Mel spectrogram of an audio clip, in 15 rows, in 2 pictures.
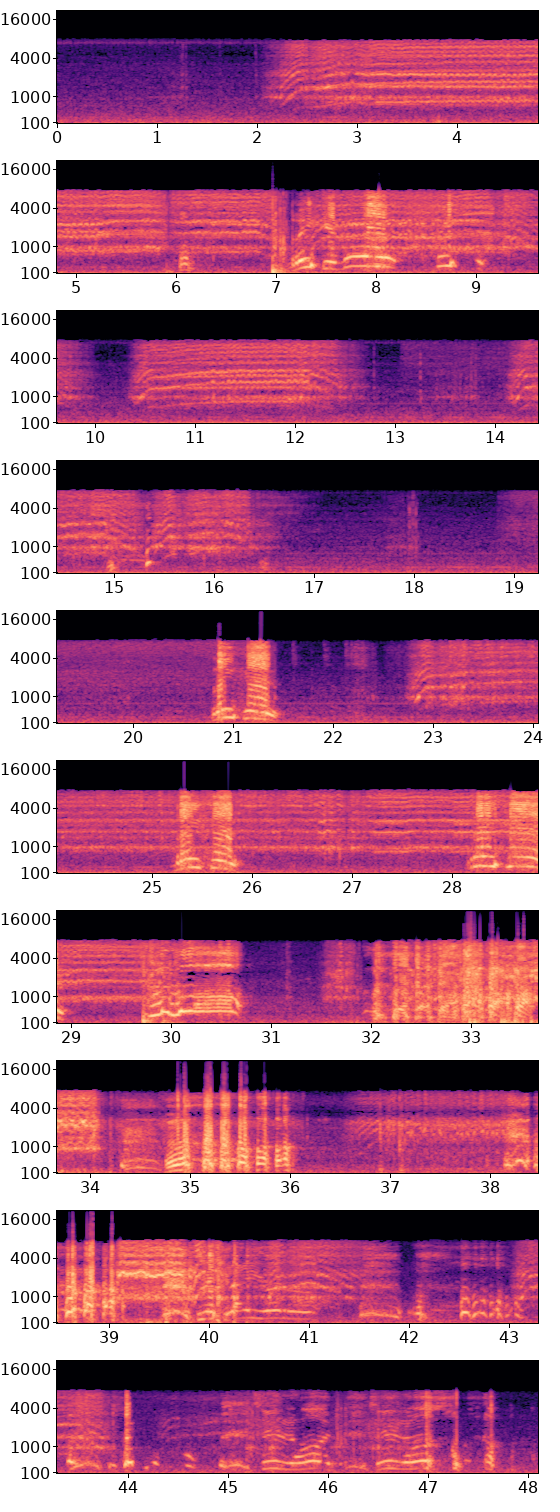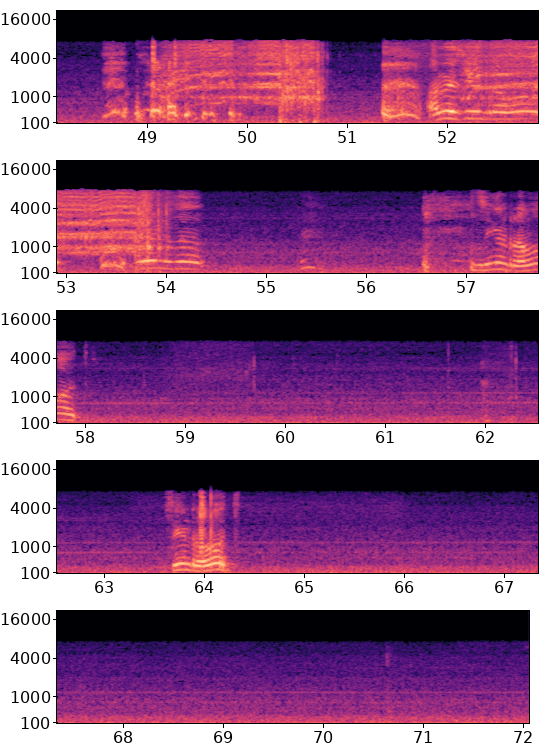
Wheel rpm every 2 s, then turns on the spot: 0, 160, 220, 150, 150, 130, 50, 120, 40, 10, 0, 120, 230, 230, 210, 30, 160, 40, 0, 100, 90, 40, 10, 10, 70, 80, 160, 10, 0, 0, 0, 0, 0, 0, 0, 0.
12-14 16-18 30-32 42-48 50-52 54-56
